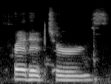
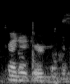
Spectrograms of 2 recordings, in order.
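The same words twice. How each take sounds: First: The t is pronounced as a crisp t sound. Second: The t is softened so it sounds like d. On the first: "if you really say it right" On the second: "but predators"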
